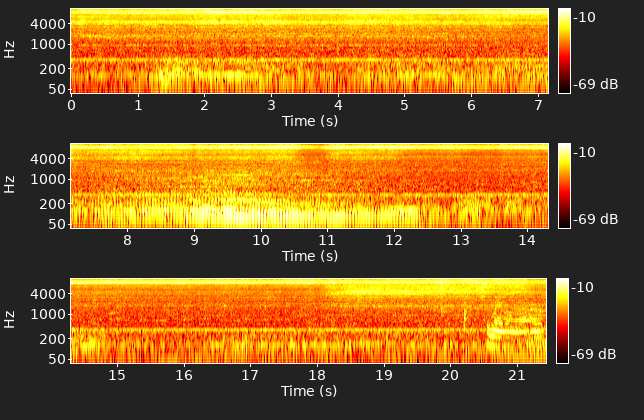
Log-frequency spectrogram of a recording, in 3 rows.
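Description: Epson L3210 ink-tank printer printing a test page, its motors running as the sheet is fed through, loudest about halfway through. A steady hiss runs underneath.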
